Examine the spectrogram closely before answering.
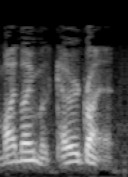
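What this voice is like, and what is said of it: Cary Grant impression. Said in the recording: “I used to do impersonations of some people ... Everybody did Cary, didn't they?”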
